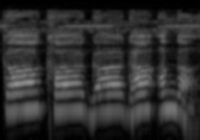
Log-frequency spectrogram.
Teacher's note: क, ख, ग, घ, अंग ये पांचों कंठ्य व्यंजन कहलाते हैं। इनका उच्चारण कंठ से होता है।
